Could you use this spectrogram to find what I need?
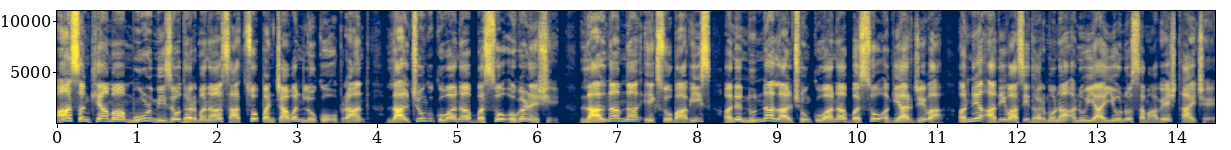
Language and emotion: Gujarati, neutral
